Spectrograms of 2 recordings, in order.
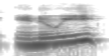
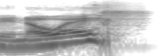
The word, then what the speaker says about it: Inoue: Yoli and like introduces herself with her full name, and she pronounces her last name as Inui instead of Inoue, which is it's Jim.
